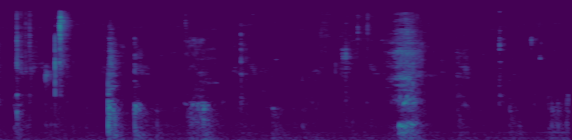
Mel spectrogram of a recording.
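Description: Faint chewing and biting: a person eating fried chicken, with scattered short clicking mouth sounds spaced irregularly, a louder one about four seconds in.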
